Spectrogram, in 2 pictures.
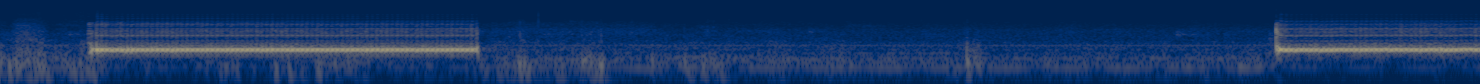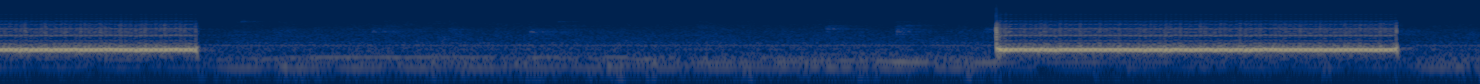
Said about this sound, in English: And now, let's give her a call on the phone, see what's up.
